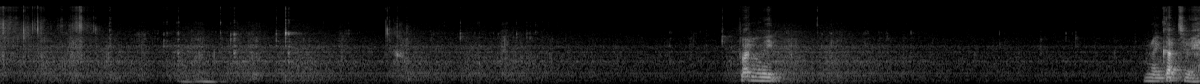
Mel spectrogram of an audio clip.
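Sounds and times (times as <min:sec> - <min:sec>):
cracker crunching: 0:00.0 - 0:05.6.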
